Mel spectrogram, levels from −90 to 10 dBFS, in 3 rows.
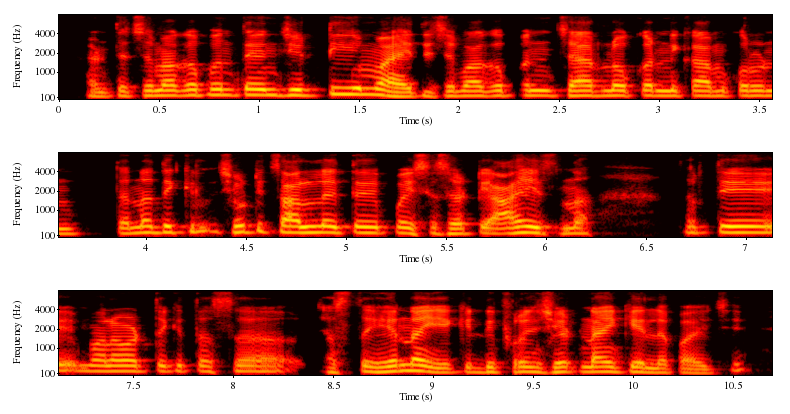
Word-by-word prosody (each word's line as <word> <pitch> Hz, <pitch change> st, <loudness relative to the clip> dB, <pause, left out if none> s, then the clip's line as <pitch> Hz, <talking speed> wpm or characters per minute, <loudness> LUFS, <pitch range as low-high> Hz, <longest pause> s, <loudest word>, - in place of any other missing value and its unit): आणि 145 Hz, -, -6 dB
त्याच्यामागं 175 Hz, +3 st, 0 dB
पण 195 Hz, 0 st, 0 dB
त्यांची 195 Hz, -1 st, +3 dB
टीम 220 Hz, -2 st, +3 dB
आहे. 145 Hz, -2 st, +4 dB
त्याच्यामागं 165 Hz, +3 st, -2 dB
पण 175 Hz, -1 st, 0 dB
4 175 Hz, 0 st, +2 dB
लोकांनी 175 Hz, -1 st, 0 dB
काम 170 Hz, 0 st, -1 dB
करून 170 Hz, -1 st, -1 dB
त्यांनादेखील 205 Hz, +8 st, -3 dB
शेवटी 220 Hz, +4 st, -1 dB
चाललंय 215 Hz, -1 st, +4 dB
ते 205 Hz, -1 st, +4 dB
पैशासाठी 175 Hz, -2 st, -2 dB
आहेच 195 Hz, +3 st, +3 dB
ना, 185 Hz, 0 st, -3 dB, 0.5 s
तर -, -, -4 dB
ते 215 Hz, 0 st, +7 dB, 0.3 s
मला 190 Hz, 0 st, +1 dB
वाटतं 190 Hz, 0 st, -1 dB
की 195 Hz, -, -6 dB
तसं 95 Hz, -, -5 dB, 0.2 s
जास्त 150 Hz, +4 st, -6 dB
हे 170 Hz, +1 st, +3 dB
नाही 200 Hz, -2 st, +4 dB
आहे 150 Hz, -, +1 dB
की 160 Hz, -, -6 dB
डिफरेंशिएट 165 Hz, 0 st, -2 dB
नाही 170 Hz, 0 st, +3 dB
केलं 155 Hz, -4 st, 0 dB
पाहिजे 130 Hz, -, -8 dB
175 Hz, 190 wpm, -25 LUFS, 165-195 Hz, 0.5 s, ते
